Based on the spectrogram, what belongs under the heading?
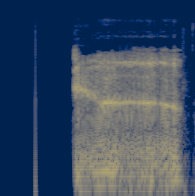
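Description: One loud, rough, vibrating breath lasting under two seconds, after a brief click: a heavy snore.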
